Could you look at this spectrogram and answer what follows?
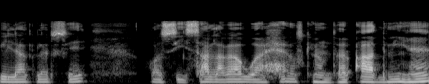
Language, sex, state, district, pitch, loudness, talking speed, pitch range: Hindi, male, Jharkhand, Deoghar, 115 Hz, -19 LUFS, 165 wpm, 110-120 Hz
